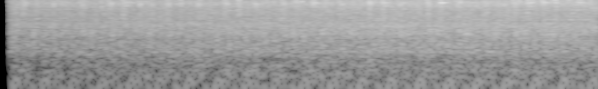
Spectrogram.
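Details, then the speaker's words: Toyota Corolla DX with a lumpy, loping idle, irregular low thumps about three a second and heavy shaking. Spark plugs and leads are listed as possible causes. "kalau kita dengar suara mesin ini, ada sesuatu yang salah, yakni terdengar suara pincang. Nah, suara pincang ini banyak sebab yang bisa terjadi."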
